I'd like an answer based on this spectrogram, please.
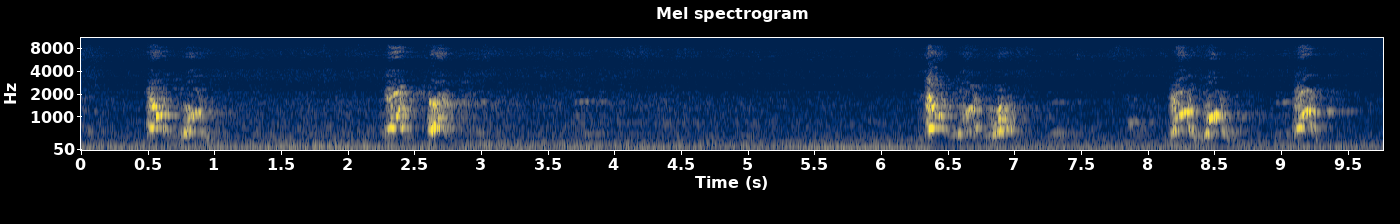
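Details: A female Siberian Husky confronting the neighbour's cat, giving short bursts of two or three sharp barks every couple of seconds, separated by quiet gaps with a steady low hum in the background.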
